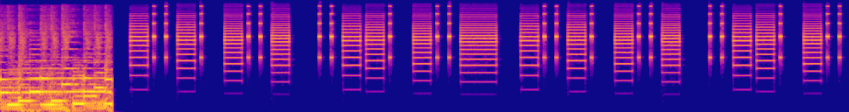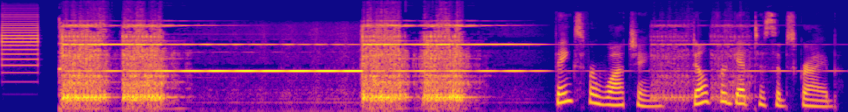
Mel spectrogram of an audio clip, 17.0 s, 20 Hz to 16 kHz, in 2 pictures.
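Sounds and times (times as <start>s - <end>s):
monophonic phone ringtone beeps: 1.3s - 16.9s
loud ringing: 9.1s - 16.9s.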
